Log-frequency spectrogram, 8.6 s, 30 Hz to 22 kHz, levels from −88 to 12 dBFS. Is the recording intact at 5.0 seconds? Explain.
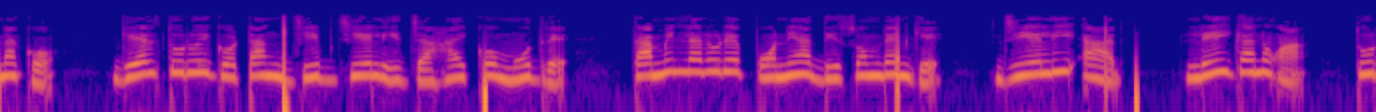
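No. At 5.0 seconds, as throughout the speech, the sound is plainly watery and swirly with nothing above 8.4 kHz, likely from MP3 compression at a rate that fits about 32 kbps, where weak frequency lines flicker on and off between frames. That flickering separates it from a simple low-pass filter.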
